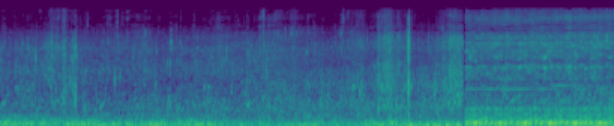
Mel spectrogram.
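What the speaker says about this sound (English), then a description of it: "Loud boat, go away so I can say goodbye." A loud motorboat passes on a lake where many sailboats are racing, its low engine rumble rising and growing stronger toward the end over wind noise, with no talking.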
